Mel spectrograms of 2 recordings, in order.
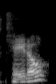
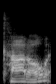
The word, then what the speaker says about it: Kato: always pronounce it as KO because you know being in the US but it's pronounced kado as experienced by the Japanese when I was there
